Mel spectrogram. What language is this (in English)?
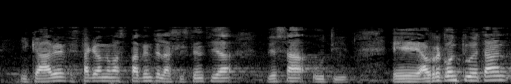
Spanish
